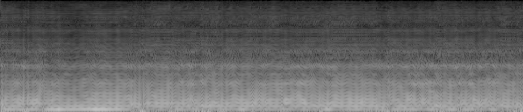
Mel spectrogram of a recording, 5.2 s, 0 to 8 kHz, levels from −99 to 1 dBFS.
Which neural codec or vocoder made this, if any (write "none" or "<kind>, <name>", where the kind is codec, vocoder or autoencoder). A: vocoder, Vocos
